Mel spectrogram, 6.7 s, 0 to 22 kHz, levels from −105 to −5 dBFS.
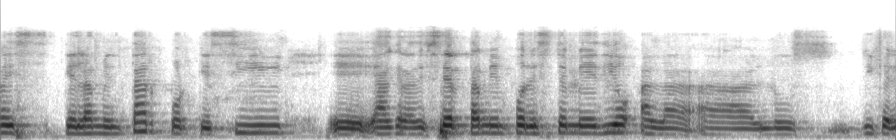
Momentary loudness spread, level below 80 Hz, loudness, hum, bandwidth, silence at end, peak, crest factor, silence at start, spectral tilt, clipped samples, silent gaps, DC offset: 14 LU; -72 dBFS; -30 LUFS; none; 9 kHz; 0 s; -12 dBFS; 18 dB; 0 s; -6.5 dB/octave; under 0.1%; none; under 0.1%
